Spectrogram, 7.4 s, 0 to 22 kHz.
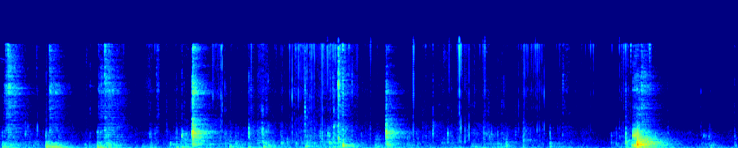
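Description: Scattered light clicks and knocks of plastic and rubber parts as a 12 V gel battery is seated in a Kawasaki Ninja 250 Fi's battery tray and its rubber holder is pushed into place. One louder, short scraping knock comes about six seconds in.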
